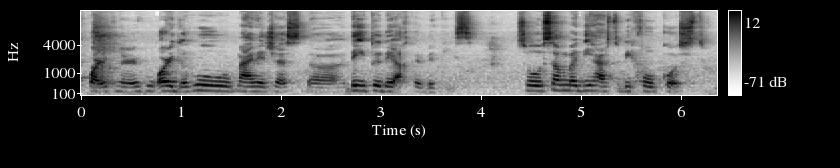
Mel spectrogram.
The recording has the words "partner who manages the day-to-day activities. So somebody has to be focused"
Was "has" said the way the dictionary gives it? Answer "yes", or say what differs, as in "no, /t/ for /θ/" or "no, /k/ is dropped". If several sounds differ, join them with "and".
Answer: no, /s/ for /z/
